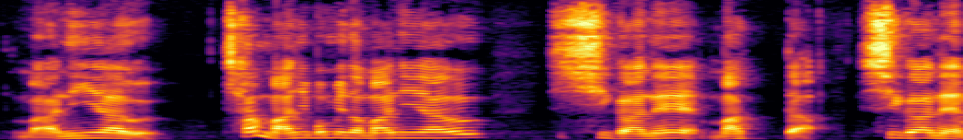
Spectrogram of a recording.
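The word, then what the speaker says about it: 間に合う: 발음은 마니야흐 봅니다.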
